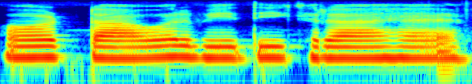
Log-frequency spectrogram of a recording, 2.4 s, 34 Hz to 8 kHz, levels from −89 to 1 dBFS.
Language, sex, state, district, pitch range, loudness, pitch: Hindi, female, Jharkhand, Palamu, 190-195 Hz, -15 LUFS, 195 Hz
